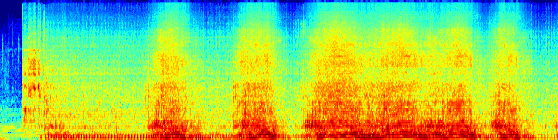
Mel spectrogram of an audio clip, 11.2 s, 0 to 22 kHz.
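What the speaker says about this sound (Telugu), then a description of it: "సో ఈ స్కూటర్ ఎగ్జాస్ట్ నోట్ ఎలా ఉందో ఒకసారి చూద్దాం మనం" A 2025 Aprilia SR 175 scooter with a 175 cc engine starts and idles nearby, then revs repeatedly in rising and falling bursts, its exhaust note loud and close with no talk.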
